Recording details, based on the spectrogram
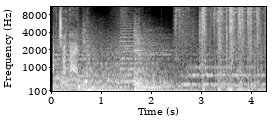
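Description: Gunfire in the game Wuthering Waves, quiet and dense rattling shots layered under music and in-game voices during a fight.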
